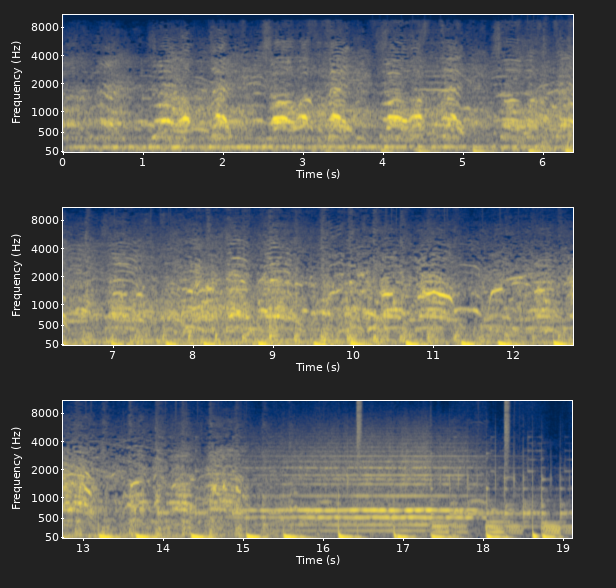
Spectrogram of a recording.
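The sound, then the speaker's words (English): A crowd of hundreds marches to the Compton Sheriff's Station in Los Angeles on Sunday, chanting in unison to demand justice for Andres Guardado, voices loud with rhythmic thumps of footsteps or drums, the chanting continuing steadily before shifting into a denser, sustained roar near the end. “in Los Angeles on Sunday, a crowd of hundreds marched to the Compton Sheriff's Station to demand justice for Andres Guardado.”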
